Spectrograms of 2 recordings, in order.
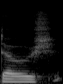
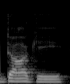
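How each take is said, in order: First: The g is a soft g sound. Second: The g is a hard g sound. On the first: The speaker calls it wrong. "I refuse to pronounce it Doge" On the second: The speaker calls it right. "the G has a gus sound, so it should be doggy"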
